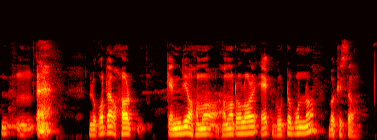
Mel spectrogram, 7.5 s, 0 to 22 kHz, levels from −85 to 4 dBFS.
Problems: constant background noise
